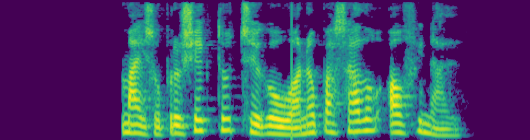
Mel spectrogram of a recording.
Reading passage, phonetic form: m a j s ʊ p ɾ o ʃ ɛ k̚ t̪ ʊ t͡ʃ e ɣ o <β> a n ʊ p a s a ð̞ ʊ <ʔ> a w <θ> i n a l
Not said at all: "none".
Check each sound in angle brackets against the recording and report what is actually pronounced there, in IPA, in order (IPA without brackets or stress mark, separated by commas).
w, ʔ, f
